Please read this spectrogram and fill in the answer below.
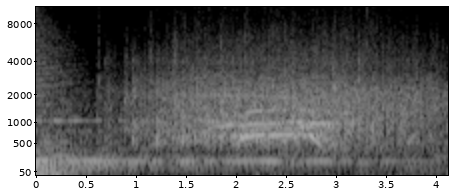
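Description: Game-show suspense music holding a steady low tone under studio-audience applause, which swells about a second in and thins near the end.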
